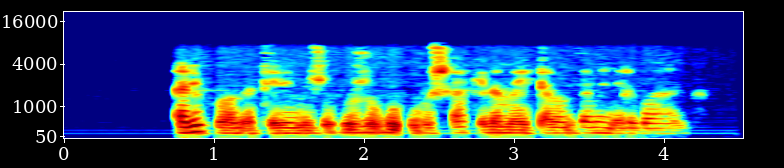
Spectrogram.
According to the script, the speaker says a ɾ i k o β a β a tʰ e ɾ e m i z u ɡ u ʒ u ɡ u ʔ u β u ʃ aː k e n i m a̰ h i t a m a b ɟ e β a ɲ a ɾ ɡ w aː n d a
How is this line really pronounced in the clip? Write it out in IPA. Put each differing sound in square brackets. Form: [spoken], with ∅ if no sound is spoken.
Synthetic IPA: a ɾ i k o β a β a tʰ e ɾ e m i [ʒ] u ɡ u ʒ u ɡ u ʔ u β u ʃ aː k e n [a] m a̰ h i t a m a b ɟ [a] β a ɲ a ɾ ɡ w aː n d a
